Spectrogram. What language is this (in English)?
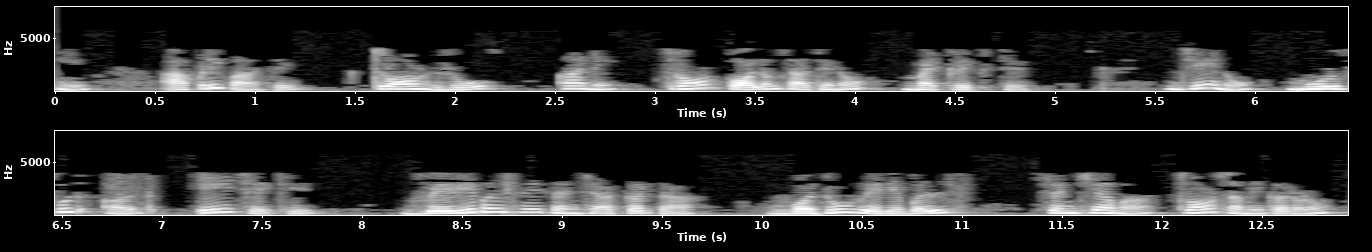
Gujarati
